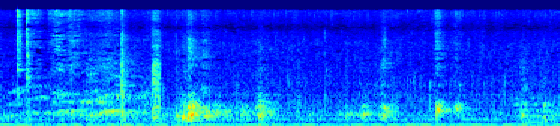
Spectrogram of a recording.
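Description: Spatula stirring thick tomato sauce in a kadhai, with scattered clicks and scrapes against the pan.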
